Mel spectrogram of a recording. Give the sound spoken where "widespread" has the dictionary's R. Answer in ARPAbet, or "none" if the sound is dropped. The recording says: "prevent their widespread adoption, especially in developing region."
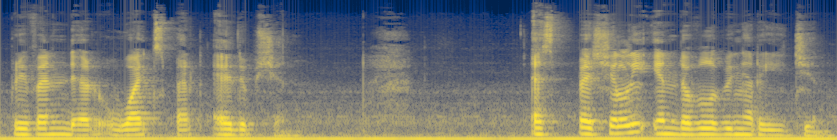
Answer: none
